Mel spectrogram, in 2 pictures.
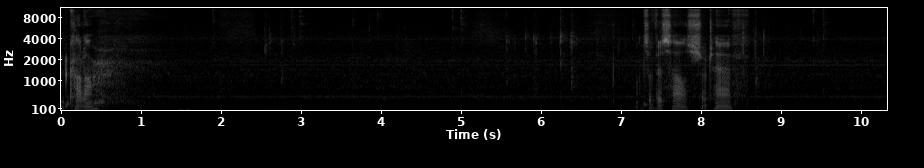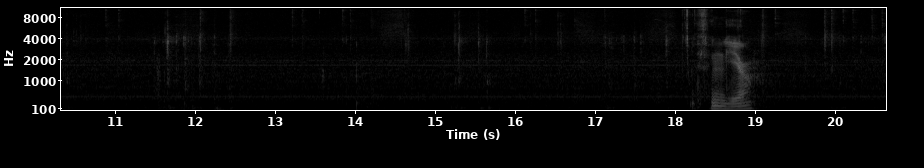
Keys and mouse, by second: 2.4 middle drag, 2.7 a, 3.0 click, 3.7-5.0 middle drag, 5.0-5.3 right drag, 5.9 KP_7, 6.3 KP_5, 8.6 shift+a, 10.3 s, 11.5 r, 13.3-14.3 drag, 15.2 s, 16.8 middle click, 17.0 middle drag, 17.4 KP_7, 18.6-19.2 middle drag, 20.0 Delete.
